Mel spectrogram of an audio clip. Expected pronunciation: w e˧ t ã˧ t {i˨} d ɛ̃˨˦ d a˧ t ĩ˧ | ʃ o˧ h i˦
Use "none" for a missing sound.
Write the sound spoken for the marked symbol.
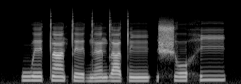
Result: e˨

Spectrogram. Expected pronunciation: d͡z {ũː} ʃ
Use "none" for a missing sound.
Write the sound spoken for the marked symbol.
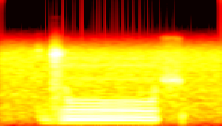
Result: ũː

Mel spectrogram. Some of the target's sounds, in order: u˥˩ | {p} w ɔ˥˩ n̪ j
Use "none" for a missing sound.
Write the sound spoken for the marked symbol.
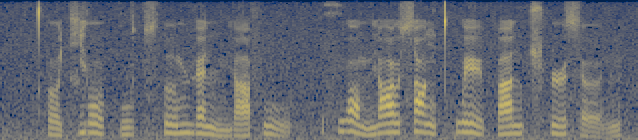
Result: f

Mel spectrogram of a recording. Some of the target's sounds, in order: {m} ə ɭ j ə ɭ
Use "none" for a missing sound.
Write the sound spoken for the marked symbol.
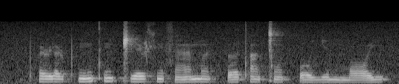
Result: pʰ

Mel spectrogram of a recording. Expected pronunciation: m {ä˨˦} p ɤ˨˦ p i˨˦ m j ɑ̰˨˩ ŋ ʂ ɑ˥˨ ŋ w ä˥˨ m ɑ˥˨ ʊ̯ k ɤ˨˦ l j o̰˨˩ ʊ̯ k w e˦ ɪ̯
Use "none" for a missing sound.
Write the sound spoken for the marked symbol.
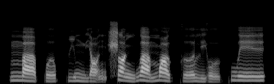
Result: ä˥˨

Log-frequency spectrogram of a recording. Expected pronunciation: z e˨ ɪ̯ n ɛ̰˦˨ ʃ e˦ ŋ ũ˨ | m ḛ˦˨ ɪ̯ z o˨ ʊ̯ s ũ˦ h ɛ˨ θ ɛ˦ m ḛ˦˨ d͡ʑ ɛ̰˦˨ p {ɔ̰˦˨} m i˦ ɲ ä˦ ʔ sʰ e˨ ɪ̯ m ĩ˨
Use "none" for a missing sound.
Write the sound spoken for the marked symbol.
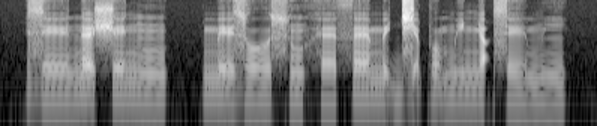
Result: o̰˦˨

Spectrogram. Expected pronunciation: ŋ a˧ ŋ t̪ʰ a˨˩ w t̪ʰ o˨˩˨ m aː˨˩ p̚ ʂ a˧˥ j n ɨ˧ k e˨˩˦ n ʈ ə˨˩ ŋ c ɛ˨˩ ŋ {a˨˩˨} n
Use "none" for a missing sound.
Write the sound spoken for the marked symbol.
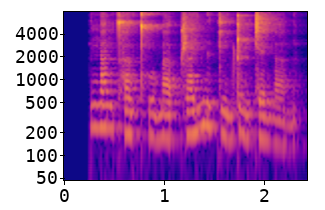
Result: a˨˩˨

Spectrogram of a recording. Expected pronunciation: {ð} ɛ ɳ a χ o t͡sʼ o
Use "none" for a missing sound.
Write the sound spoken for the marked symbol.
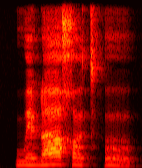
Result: w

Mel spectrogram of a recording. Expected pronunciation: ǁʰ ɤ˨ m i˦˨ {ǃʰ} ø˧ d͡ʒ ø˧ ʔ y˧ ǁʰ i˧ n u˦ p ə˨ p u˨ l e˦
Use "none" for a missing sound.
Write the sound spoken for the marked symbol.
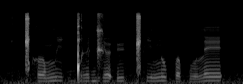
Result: ɡ͡ǃ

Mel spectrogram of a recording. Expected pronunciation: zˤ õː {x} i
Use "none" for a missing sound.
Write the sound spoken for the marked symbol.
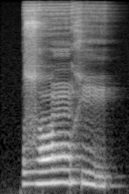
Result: x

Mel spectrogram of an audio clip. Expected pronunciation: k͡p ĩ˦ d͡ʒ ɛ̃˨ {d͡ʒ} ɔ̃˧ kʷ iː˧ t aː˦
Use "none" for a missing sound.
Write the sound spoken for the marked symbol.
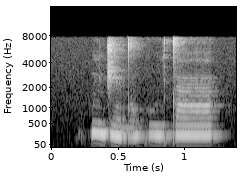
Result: d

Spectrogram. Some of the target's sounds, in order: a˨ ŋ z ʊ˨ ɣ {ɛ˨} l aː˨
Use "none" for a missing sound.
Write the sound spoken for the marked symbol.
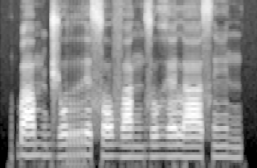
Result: ɛ˨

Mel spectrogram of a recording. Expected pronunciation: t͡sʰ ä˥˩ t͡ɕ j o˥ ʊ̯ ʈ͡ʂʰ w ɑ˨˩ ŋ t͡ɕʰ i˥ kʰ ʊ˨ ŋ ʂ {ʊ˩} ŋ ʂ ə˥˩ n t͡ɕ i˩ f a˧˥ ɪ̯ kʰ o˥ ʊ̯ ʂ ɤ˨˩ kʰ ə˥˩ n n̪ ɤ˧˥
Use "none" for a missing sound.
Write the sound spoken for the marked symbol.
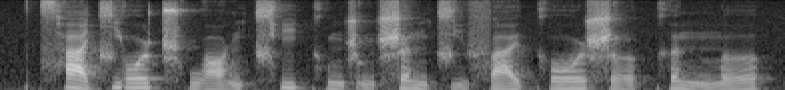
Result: ʊ˩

